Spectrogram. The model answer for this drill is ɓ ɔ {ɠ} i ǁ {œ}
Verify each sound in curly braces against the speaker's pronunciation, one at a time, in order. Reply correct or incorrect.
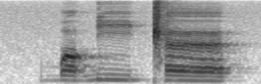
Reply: correct, correct

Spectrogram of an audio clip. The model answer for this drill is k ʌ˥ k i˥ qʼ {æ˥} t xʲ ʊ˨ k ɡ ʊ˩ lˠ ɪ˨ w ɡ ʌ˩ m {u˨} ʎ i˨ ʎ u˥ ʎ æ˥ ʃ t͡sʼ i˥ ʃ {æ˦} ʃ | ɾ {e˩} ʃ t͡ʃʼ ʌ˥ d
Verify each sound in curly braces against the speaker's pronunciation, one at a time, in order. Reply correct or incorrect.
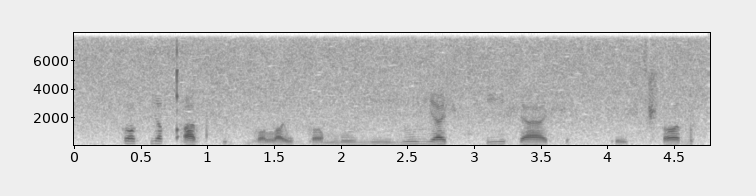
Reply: incorrect: æ˦, incorrect: u˦, correct, incorrect: i˩

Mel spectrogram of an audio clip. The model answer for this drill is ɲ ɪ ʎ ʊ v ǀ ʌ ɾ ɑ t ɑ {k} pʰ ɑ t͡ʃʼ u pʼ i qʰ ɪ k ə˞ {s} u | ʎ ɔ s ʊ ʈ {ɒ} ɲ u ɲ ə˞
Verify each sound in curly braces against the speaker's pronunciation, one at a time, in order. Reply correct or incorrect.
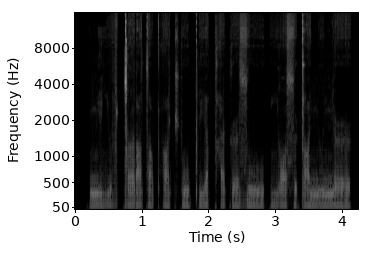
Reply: incorrect: none, incorrect: z, incorrect: ɑ

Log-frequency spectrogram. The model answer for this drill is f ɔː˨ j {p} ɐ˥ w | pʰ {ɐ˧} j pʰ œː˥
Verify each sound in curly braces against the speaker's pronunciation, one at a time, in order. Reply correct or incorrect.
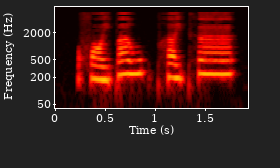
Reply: correct, correct

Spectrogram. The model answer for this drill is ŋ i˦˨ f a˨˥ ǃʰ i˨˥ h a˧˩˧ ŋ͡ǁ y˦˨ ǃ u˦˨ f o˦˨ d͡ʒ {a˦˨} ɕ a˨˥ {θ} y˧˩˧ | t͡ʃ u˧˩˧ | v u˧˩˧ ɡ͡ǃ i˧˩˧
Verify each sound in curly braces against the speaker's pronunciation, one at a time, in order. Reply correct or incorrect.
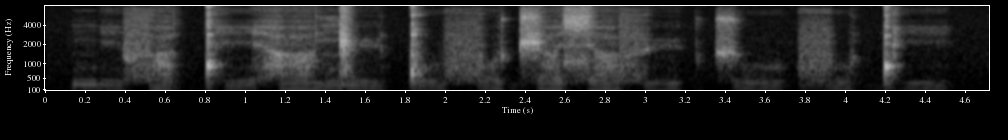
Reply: correct, incorrect: f

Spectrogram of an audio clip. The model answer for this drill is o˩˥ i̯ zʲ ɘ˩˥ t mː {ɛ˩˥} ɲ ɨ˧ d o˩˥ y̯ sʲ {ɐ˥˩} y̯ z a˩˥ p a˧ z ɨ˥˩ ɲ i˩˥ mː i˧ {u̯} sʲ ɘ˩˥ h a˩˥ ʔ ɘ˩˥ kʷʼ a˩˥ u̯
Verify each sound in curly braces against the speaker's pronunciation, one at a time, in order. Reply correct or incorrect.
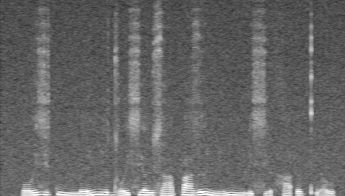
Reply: incorrect: e˩˥, incorrect: ɐ˧, incorrect: none

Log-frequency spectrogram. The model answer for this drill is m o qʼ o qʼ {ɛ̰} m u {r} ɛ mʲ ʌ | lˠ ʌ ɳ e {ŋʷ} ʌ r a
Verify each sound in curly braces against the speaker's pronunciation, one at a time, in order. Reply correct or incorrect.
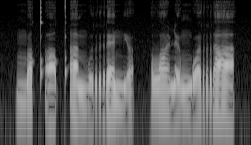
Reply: incorrect: ɛ, correct, correct

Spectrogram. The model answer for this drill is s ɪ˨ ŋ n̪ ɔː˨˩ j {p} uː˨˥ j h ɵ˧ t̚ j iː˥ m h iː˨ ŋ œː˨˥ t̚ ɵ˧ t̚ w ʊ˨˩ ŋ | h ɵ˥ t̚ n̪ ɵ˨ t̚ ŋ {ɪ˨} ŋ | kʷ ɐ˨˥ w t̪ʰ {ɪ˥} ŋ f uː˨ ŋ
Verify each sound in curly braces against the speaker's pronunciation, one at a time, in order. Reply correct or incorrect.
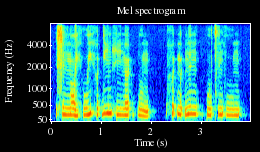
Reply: incorrect: h, incorrect: ɪ˥, incorrect: ɪ˧

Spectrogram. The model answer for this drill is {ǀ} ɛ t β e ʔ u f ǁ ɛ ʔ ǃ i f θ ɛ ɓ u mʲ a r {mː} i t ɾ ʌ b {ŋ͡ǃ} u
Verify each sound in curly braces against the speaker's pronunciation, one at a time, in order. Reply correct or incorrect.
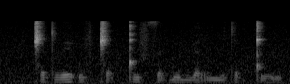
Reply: incorrect: ǁ, incorrect: m, incorrect: ǃ

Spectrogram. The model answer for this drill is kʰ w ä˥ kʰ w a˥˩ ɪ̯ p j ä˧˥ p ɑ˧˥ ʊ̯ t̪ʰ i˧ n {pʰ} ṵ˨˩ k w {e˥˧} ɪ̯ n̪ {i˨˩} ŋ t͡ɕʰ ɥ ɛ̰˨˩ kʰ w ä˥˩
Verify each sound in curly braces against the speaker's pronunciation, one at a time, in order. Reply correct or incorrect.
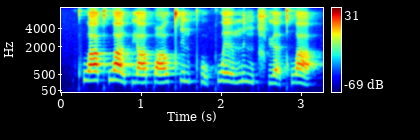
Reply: correct, correct, incorrect: i˥˩

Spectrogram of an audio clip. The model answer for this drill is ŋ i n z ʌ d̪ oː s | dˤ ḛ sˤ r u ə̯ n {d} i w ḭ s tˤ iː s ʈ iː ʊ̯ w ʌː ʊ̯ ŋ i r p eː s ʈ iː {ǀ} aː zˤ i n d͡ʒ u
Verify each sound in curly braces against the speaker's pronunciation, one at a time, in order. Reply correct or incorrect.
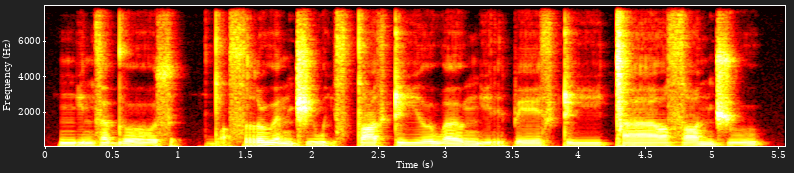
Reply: incorrect: d͡ʒ, correct

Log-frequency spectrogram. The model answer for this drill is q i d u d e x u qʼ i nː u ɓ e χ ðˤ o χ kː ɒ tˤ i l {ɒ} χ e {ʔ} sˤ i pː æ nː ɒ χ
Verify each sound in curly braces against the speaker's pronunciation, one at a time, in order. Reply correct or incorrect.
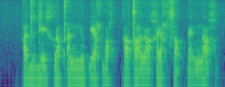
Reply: correct, incorrect: χ

